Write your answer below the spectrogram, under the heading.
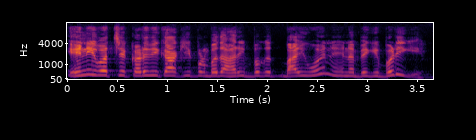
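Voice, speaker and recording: High, bright-voiced preacher. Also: male voice, a little fast, in a large hall. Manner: dramatic, acts out the characters' voices. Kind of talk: devotional storytelling sermon.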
